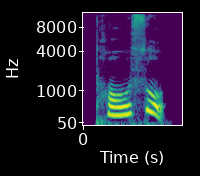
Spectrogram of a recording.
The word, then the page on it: 投诉: tóu sù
